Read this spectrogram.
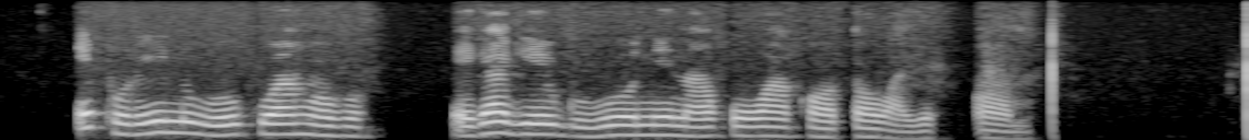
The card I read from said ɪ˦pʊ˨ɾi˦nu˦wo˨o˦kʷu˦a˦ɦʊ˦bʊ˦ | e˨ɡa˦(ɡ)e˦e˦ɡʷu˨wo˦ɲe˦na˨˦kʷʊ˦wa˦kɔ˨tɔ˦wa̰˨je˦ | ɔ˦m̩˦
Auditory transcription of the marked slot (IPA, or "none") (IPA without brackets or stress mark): ɡ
